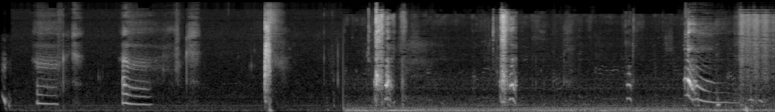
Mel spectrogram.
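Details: A run of small, high-pitched sneezes, some with squeaky voiced tails, with a little background noise; repeated sneezing.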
